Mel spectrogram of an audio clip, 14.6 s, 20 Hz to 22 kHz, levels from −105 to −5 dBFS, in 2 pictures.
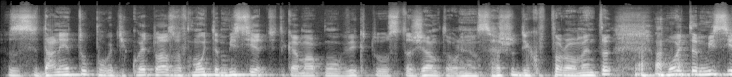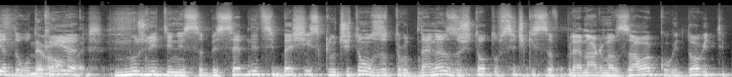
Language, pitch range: Bulgarian, 125-160 Hz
